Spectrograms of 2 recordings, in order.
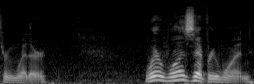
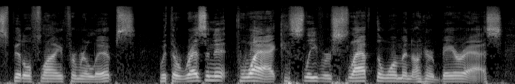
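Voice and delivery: ordinary delivery, nothing marked

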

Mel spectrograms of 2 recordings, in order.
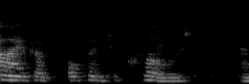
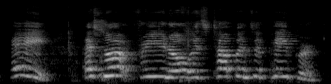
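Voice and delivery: high, loud street call; loud newsboy shout; 10 semitones higher, 10 dB louder than usual. Acted. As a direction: shout it across the street to the thief. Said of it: "Finn's voice".

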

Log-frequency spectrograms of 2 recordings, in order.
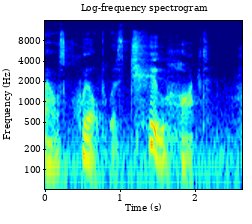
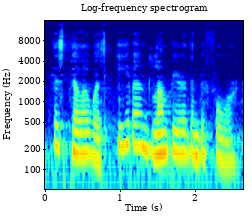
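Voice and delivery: usual speaking voice

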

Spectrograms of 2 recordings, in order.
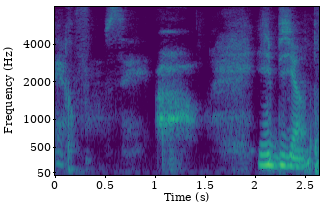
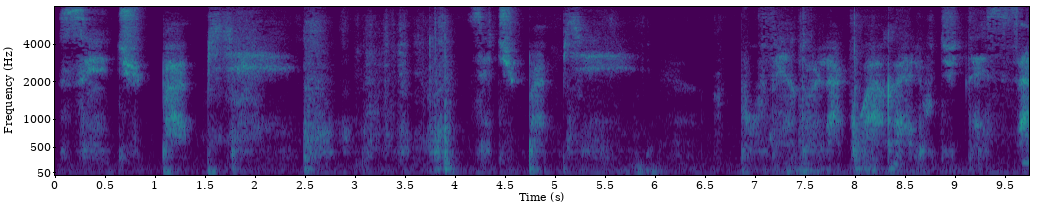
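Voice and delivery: whispering; 19 dB quieter than usual. Real, not acted. Unwrapping, hushed.

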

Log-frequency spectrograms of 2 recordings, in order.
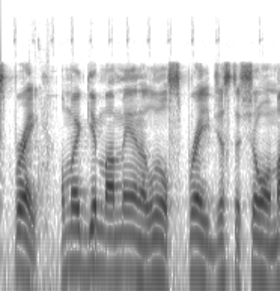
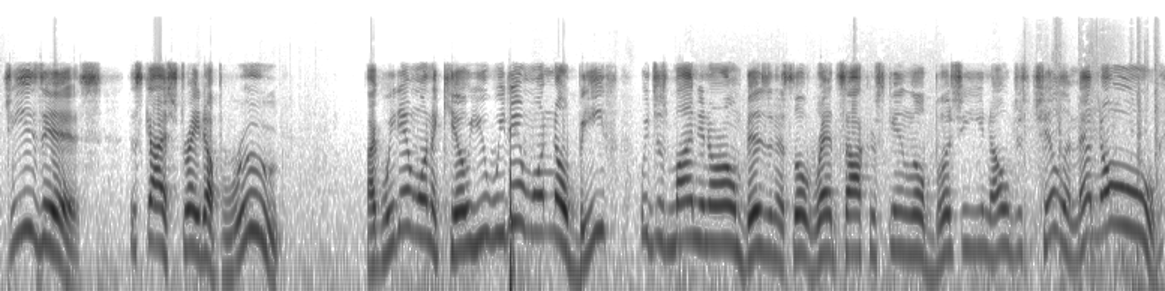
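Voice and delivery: high, wailing complaint with stretched words; indignant mock protest; 7 semitones higher than usual. Player complaining that his friend just wanted to fish, indignant wail. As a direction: plead the injustice in a high whine.

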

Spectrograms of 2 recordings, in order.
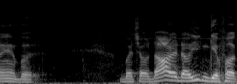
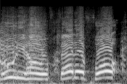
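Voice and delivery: loud, higher shouted blurt; shouting; 10 semitones higher, 17 dB louder than usual. Real, not acted. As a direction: yell it across the group. Shouted joke interjection.

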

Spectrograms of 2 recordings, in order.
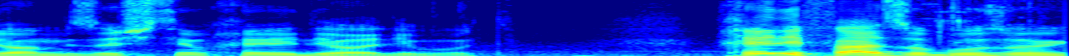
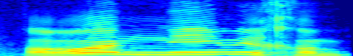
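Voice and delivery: much higher and louder, real exasperation; exasperated outburst; 8 dB louder than usual. Real, not acted. Frustrated with the shape.

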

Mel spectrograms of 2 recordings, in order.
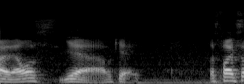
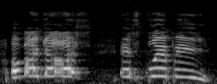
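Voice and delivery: high, squealed fake astonishment; mock amazement; 14 semitones higher, slower than usual. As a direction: gasp it out in a silly high voice. Mock amazement at cartoon character.

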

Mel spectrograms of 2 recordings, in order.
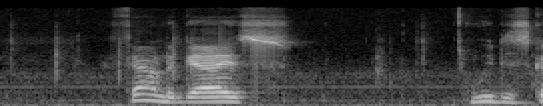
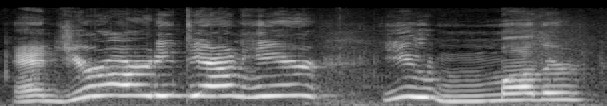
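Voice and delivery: very loud, high shrieking fury; staged rage; 7 semitones higher, 8 dB louder than usual. Acted. Gamer screaming at the enemy healer, theatrical fury. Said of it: "put a little more, you know, theatrics".

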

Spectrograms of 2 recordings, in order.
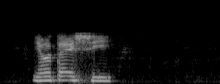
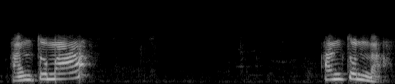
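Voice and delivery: each pronoun said slowly and clearly, long pauses between; slow pronoun drill; 4 semitones higher, slower than usual. Shown as a demonstration. Teacher drills Arabic pronouns for students, slow and deliberate. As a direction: call out each word for the class to repeat.

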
